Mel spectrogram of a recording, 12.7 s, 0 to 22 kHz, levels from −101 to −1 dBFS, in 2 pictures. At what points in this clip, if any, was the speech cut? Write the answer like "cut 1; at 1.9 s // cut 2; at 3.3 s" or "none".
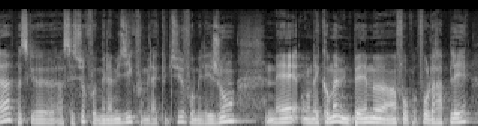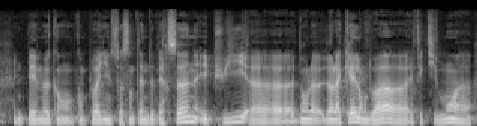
cut 1; at 3.6 s // cut 2; at 6.6 s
